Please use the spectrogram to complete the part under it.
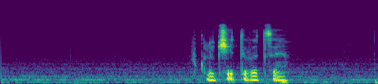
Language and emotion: Russian, neutral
